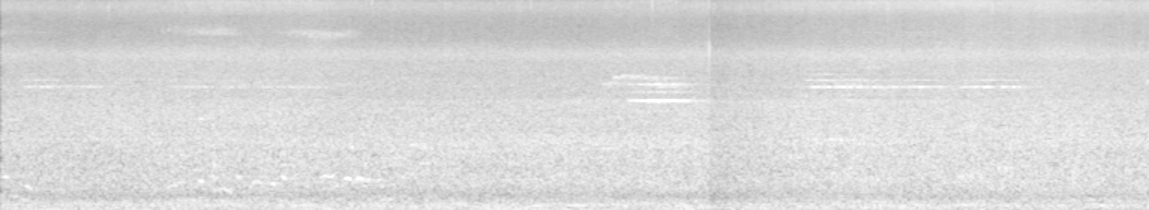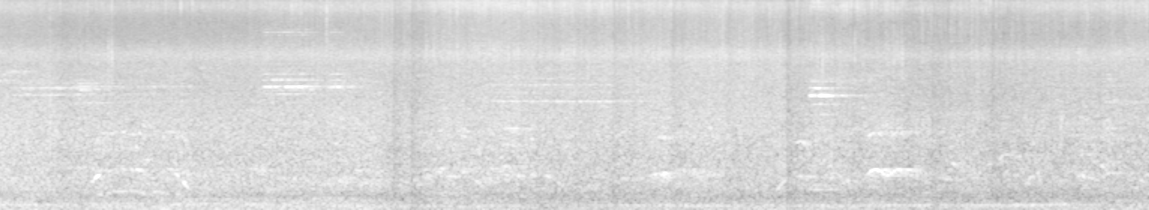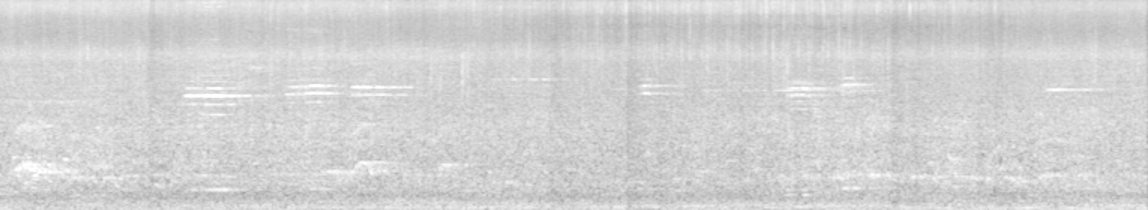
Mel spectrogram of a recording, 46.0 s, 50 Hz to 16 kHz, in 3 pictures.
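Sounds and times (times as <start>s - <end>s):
heavy rain splashing on road: 0.1s - 45.9s.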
